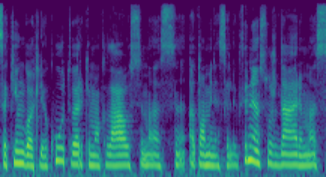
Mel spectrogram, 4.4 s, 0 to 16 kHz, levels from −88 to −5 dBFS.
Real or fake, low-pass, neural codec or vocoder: real; 14.4 kHz; none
